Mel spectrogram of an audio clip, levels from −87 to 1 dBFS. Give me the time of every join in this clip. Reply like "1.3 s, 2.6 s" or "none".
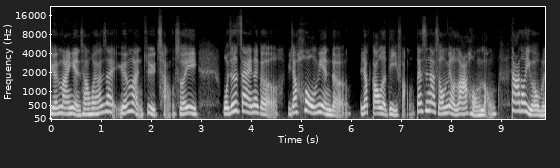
none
